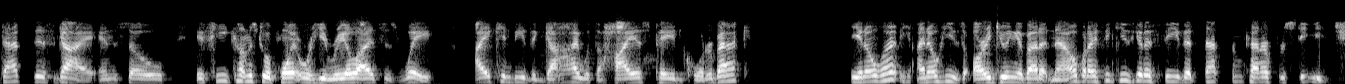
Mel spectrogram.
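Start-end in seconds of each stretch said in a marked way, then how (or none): none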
